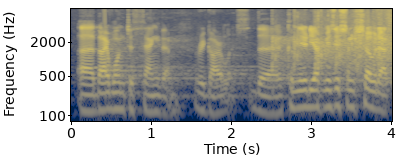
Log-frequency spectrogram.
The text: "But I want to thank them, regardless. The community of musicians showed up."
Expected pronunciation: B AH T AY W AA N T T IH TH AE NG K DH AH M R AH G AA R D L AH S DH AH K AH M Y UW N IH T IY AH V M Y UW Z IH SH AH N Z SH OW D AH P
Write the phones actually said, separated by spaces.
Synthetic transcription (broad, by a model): B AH T AY W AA N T T IH TH AE NG K DH AH M R AH G AA R D L AH S DH AH K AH M Y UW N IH T IY AH V M Y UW Z IH SH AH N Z SH OW D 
